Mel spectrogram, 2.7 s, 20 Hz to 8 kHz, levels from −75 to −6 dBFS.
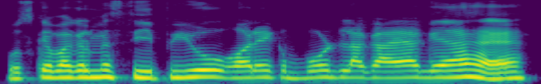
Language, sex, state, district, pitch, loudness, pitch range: Hindi, male, Jharkhand, Garhwa, 185 Hz, -13 LUFS, 175-190 Hz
